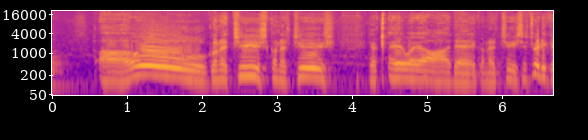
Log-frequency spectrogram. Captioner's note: speaking Tlingit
